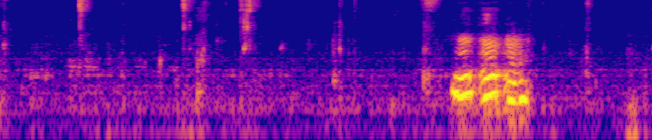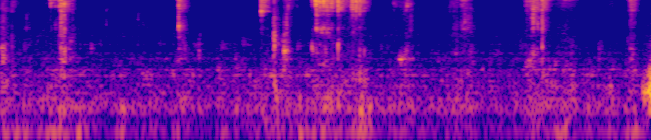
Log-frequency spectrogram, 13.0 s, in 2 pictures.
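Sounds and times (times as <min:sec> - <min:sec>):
crunchy chewing of fried chicken: 0:00.7 - 0:02.7, 0:05.8 - 0:13.0.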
